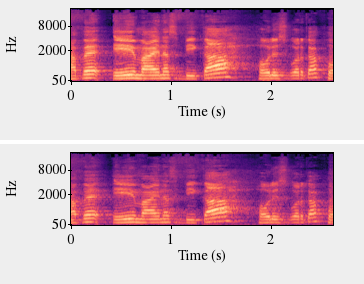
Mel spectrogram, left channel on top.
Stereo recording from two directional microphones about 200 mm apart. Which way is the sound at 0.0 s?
35° left (ahead or behind).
